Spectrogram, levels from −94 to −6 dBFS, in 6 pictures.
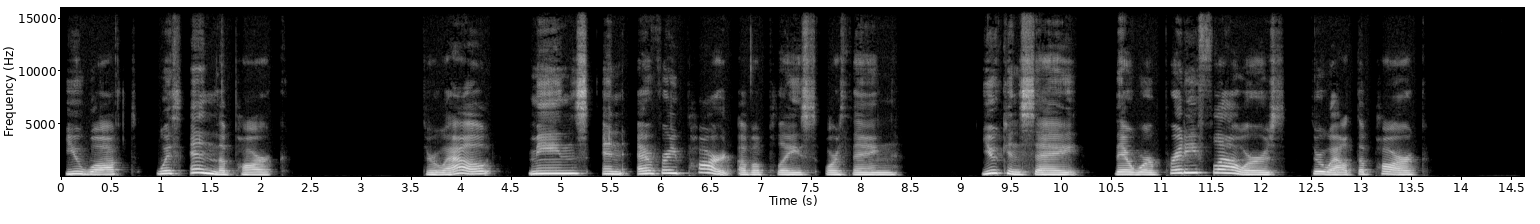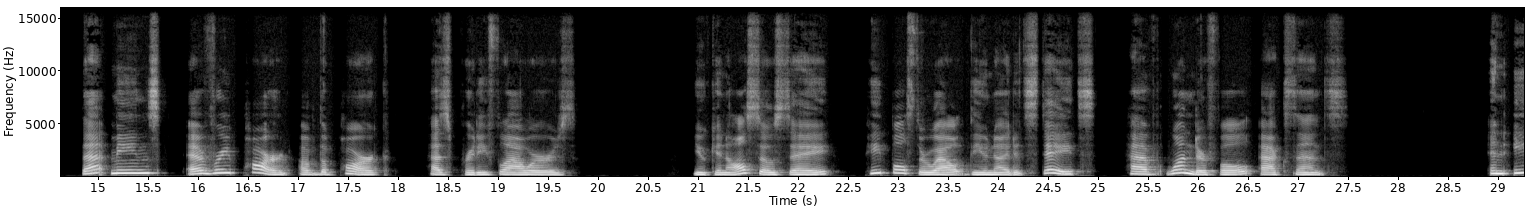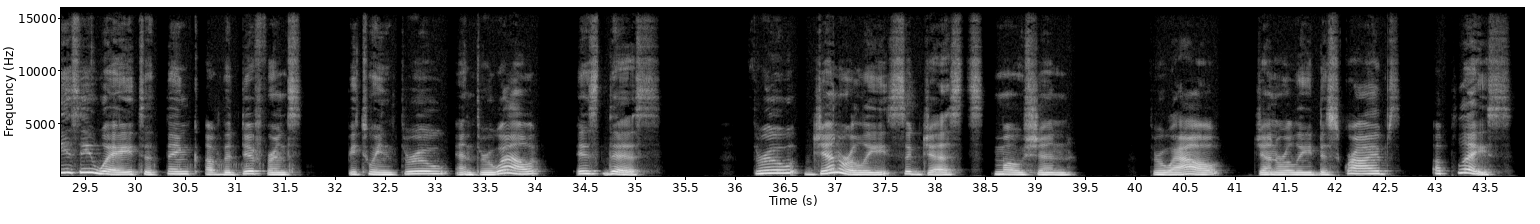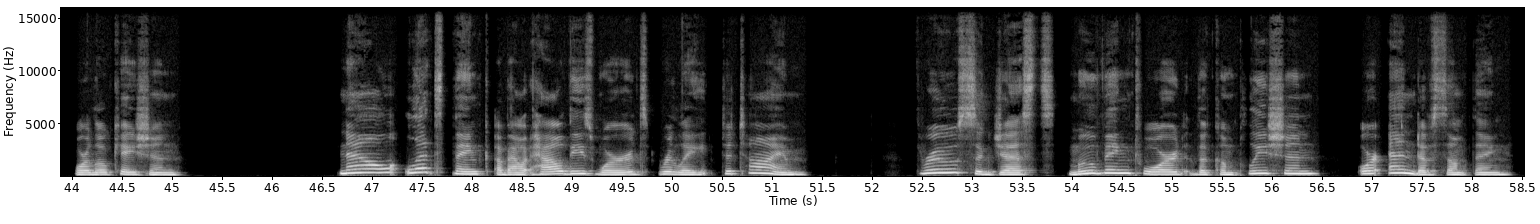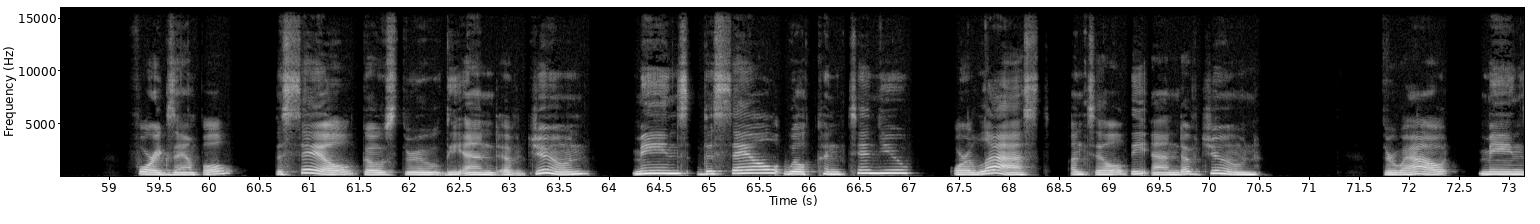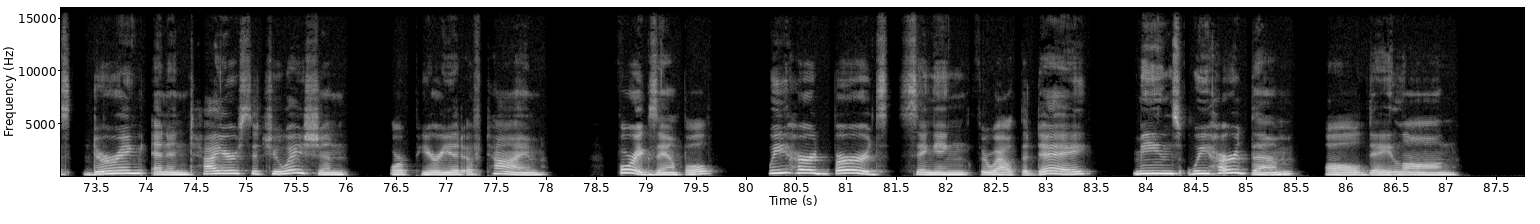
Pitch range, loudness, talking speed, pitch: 185-255 Hz, -19 LUFS, 95 wpm, 205 Hz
